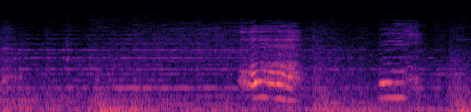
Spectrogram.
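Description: A bird cawing twice over dark background music: a longer, falling call just past a second in and a short one near the end.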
